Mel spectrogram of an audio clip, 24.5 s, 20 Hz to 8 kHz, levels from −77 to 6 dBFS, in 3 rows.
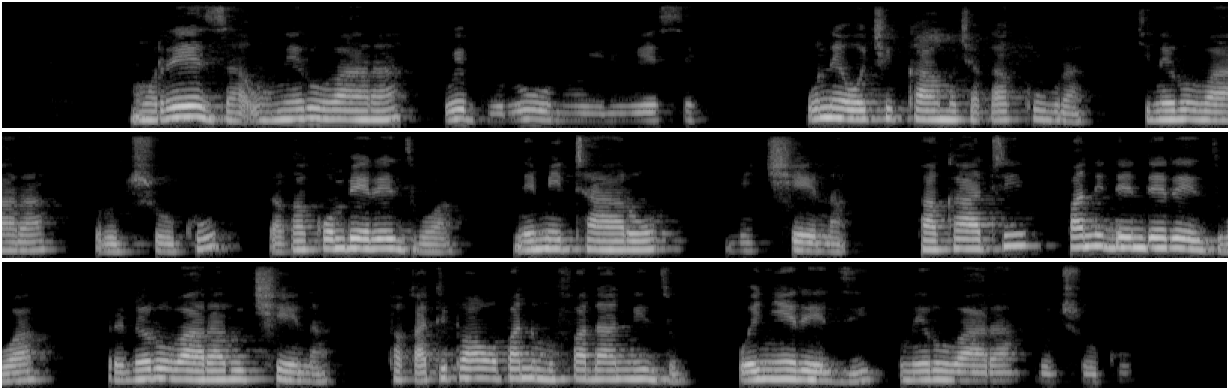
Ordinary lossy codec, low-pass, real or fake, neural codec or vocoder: MP3, 48 kbps; 7.2 kHz; real; none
